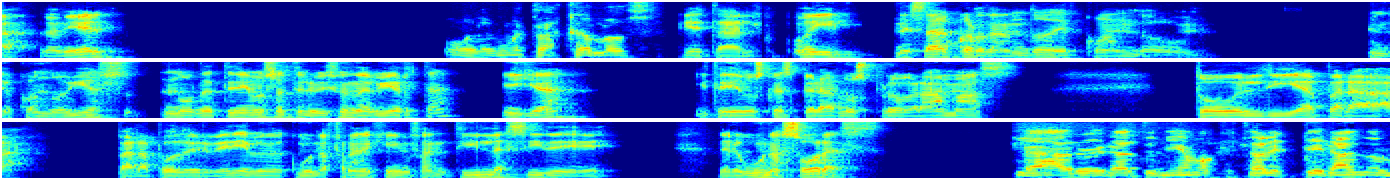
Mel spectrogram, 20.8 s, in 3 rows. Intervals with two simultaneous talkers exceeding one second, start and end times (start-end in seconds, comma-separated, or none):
none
